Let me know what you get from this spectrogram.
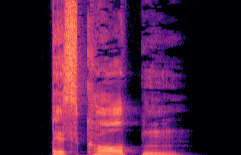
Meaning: plural of Eskorte
- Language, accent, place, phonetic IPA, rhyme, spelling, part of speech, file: German, Germany, Berlin, [ɛsˈkɔʁtn̩], -ɔʁtn̩, Eskorten, noun, De-Eskorten.ogg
